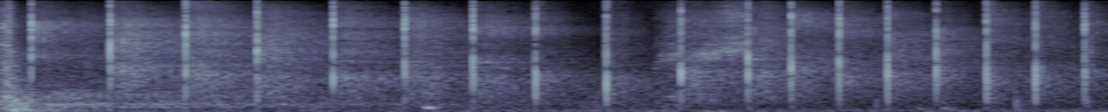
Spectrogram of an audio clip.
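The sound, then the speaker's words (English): A heavyset man claps alone as the lights turn on after a speech at Zielinski Labs. The claps come in a steady, unhurried rhythm, around sixteen sharp, evenly spaced claps, fairly loud, with no other sound competing. “The lights turn on, and a heavyset man applauds.”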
